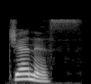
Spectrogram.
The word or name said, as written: jenis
